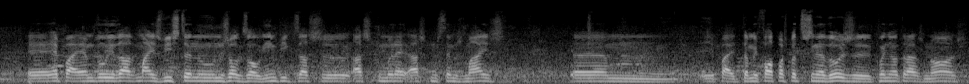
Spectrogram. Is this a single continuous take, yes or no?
yes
